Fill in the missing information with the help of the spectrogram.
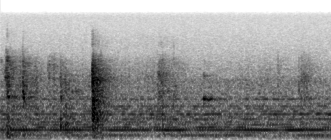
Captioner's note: door opening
